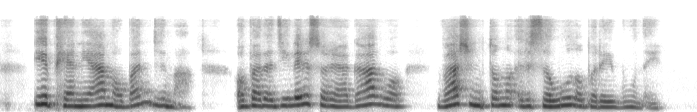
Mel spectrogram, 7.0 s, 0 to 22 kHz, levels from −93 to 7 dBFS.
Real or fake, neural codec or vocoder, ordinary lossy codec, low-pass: fake; codec, 24 kHz, 0.5 kbps, DualCodec; Opus, 32 kbps; 10.8 kHz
